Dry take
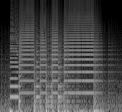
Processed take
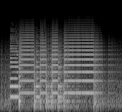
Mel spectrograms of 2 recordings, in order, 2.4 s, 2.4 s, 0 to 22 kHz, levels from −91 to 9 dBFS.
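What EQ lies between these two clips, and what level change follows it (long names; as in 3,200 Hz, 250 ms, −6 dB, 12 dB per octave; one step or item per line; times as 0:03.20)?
band-pass filter 220–3,200 Hz
notch filter 420 Hz, Q 12
+7.0 dB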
